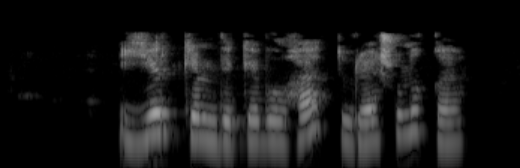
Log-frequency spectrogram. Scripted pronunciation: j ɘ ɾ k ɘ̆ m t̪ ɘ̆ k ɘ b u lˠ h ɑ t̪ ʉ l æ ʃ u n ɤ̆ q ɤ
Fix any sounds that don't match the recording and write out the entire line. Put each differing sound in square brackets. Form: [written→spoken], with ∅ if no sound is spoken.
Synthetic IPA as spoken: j ɘ ɾ k ɘ̆ m [t̪→d̪] ɘ̆ k ɘ b u lˠ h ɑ t̪ ʉ [l→ɾ] æ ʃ u n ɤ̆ q ɤ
